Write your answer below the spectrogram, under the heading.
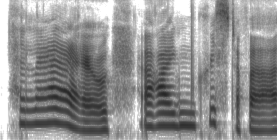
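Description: In a put-on character voice, a female-sounding speaker uses a fairly high pitch against a quiet background.

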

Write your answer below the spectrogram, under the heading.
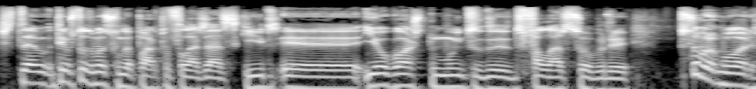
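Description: At a very fast pace, a man of medium pitch speaks with very even loudness. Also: ordinary pitch variation. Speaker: radio host. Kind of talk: casual chat.

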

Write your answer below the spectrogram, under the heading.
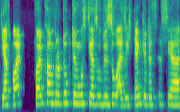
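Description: A normal speaking voice from a woman, pitched fairly high and moving at a moderate rate. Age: 50s. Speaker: sustainability practitioner, mother of four. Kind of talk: interview.

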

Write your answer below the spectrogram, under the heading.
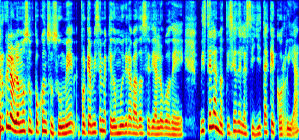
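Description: Here a woman talks at a very fast pace with lively intonation. The recording is very clean, with a silent background and a dry, close sound with no echo. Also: medium pitch for a woman. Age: 30s. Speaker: podcast co-host. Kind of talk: casual chat.

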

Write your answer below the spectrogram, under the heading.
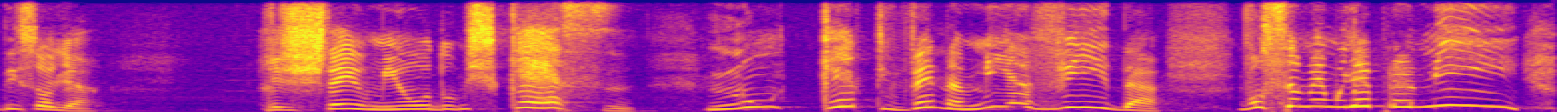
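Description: A woman's high-pitched voice with very wide pitch swings, a fairly slow pace and long, frequent pauses, over noticeable background noise. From Angola, Benguela province. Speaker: actress and comedian. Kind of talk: casual chat.

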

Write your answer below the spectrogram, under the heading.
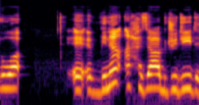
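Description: A woman with an Iraqi accent speaks at a very slow pace. The sound is dry and close, with no echo. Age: 20s. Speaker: women's rights activist. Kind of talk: panel discussion.

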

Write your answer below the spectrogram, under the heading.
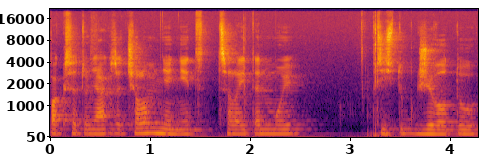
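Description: A man's medium-pitched voice with audible echo from the room. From Czech Republic, Šumava region (southwest Bohemia). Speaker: yoga teacher. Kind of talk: casual interview about his life.

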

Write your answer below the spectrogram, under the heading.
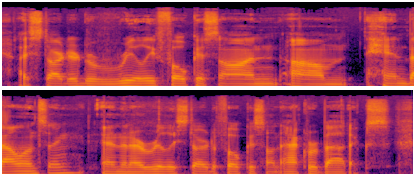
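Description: Flat, monotone delivery comes at a fairly quick pace with an American accent. The recording is very clean, with a silent background. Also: man, fairly low pitch for a man. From New York. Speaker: fitness coach. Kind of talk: casual interview.

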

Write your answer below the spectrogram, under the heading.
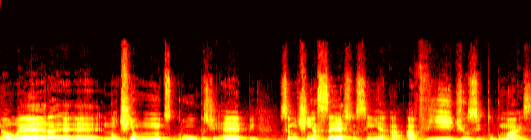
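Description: Over background music and audible room echo, a man talks at a very slow pace with hardly any pauses. His medium-pitched voice has lively intonation. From Pouso Alegre, Minas Gerais, Brazil. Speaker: graffiti artist and hip hop veteran. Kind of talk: interview conversation.

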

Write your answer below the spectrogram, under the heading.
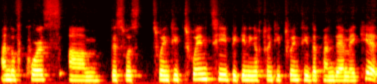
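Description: A woman speaks at a very slow pace with hardly any pauses, her medium-pitched voice monotone and flat. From Angola. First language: Portuguese. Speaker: life coach and author. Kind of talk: casual interview.

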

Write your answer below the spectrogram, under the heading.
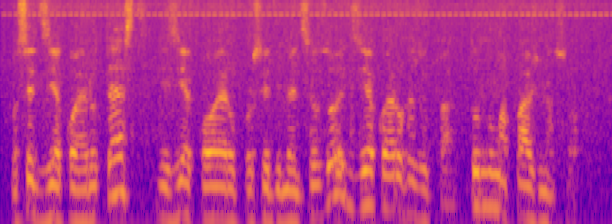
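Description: A man's very fast speech at medium pitch, with lively intonation, big swings in loudness, and hardly any pauses, over noticeable background noise. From Brazil, São Paulo city. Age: 70s. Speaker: mechanical engineer and consultant. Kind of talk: interview. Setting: live stream.

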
